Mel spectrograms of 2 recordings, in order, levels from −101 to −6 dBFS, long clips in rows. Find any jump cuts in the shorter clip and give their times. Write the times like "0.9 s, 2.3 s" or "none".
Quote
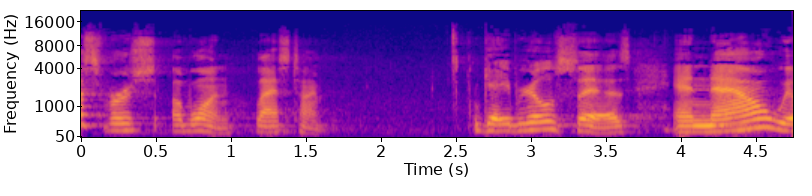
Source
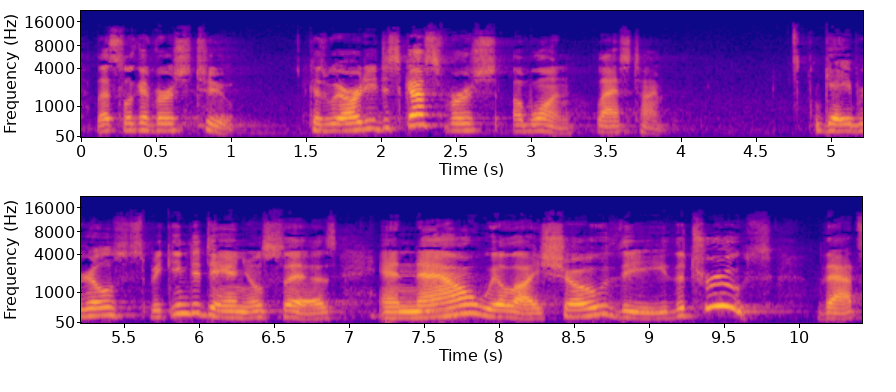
3.2 s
